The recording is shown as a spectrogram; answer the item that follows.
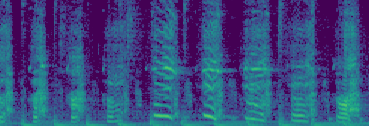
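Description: Pit bull shut in a kennel whining, a quick string of short high whines that each fall in pitch, about three a second, the sign of a dog agitated at being confined. Background music with a steady beat runs underneath.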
